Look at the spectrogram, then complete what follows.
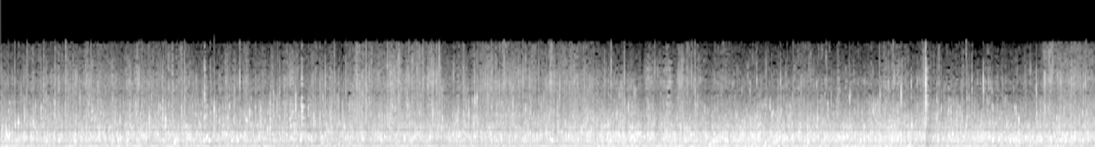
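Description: Chicken deep-frying in a vat of hot oil: a steady, dense sizzle full of fine crackles.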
